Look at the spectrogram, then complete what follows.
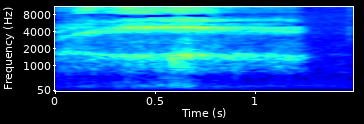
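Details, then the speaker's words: Sleeping baby snoring: one soft, hissing, rough in-breath, light snoring, with an adult voice faintly in the room. "pero cierra los ojos por qué roncas te gusta roncar más allá"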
